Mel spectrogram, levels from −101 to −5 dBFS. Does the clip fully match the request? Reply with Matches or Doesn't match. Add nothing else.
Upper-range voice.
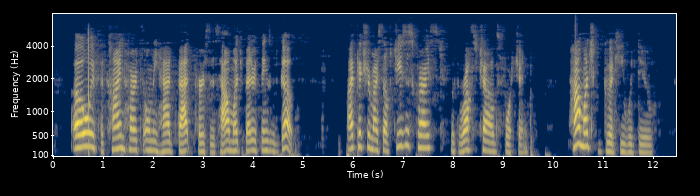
Matches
